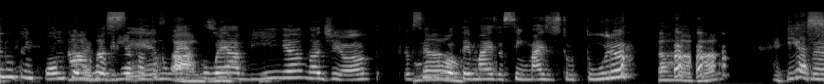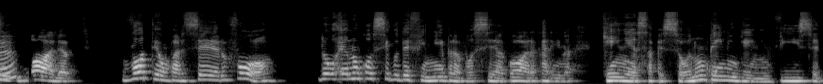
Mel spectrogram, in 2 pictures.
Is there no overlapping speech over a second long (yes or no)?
no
